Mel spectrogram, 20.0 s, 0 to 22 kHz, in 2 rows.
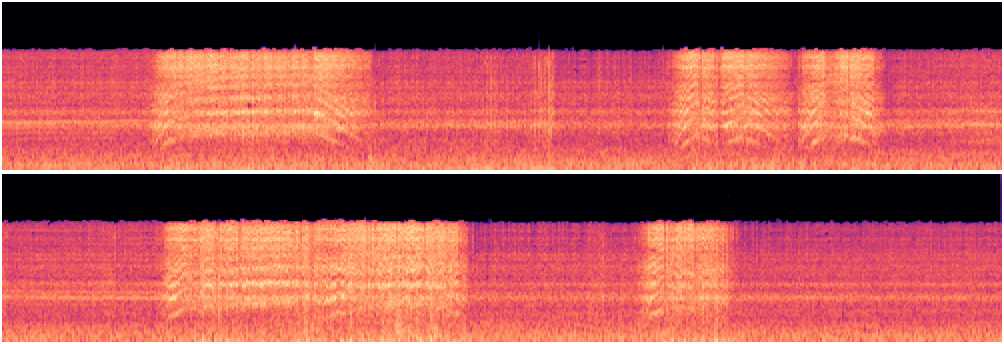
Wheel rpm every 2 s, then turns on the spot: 30, 110, 10, 50, 40, 40, 190, 40, 50, 0.
4-6 8-10 14-18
